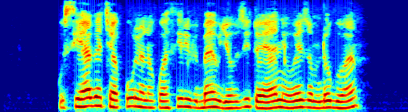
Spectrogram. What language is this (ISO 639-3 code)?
swa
